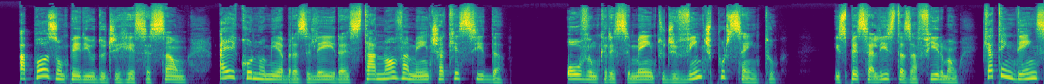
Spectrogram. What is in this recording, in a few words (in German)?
mulher portugiesisch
